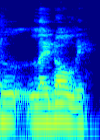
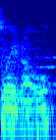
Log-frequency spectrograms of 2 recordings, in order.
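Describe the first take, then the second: First: The name ends with an extra 'ee' syllable. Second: The name ends without an extra syllable. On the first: The speaker calls it wrong. "When I was a kid, I said Lenoli, like cannoli" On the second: The speaker calls it right. "I guess it's Lenol"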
